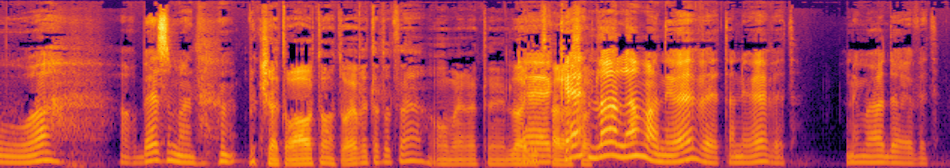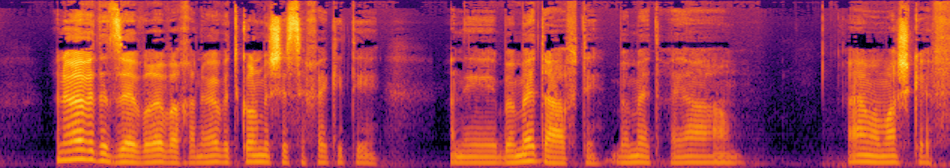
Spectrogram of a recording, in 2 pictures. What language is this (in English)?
Hebrew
